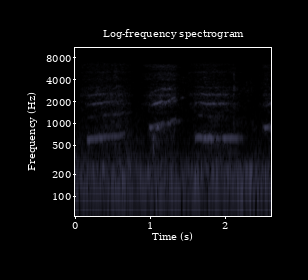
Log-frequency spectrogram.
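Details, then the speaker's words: Child with croup, described as very sick with airway swelling and a high-pitched barky cough: high-pitched squeaky noises on breathing in, then a brief cry; inspiratory stridor. "you hear that that's wheezing that strider also coming up that's all the noise that's squeaking by the trachea"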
